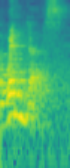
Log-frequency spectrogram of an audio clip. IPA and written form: ˈwɪndəʊz (windows)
